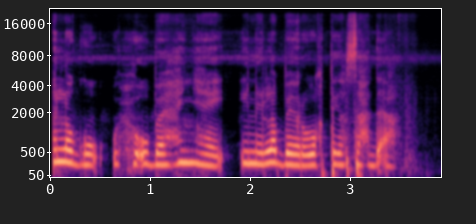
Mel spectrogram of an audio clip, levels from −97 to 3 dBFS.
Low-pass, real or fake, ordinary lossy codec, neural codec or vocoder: 19.8 kHz; fake; none; vocoder, 44.1 kHz, 128 mel bands, Pupu-Vocoder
